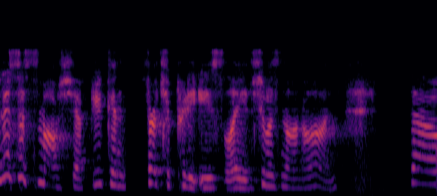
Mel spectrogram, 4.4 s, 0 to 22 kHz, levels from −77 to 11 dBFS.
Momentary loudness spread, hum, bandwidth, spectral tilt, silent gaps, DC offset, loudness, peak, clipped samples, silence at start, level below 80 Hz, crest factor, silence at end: 9 LU; none; 16.5 kHz; -0.5 dB/octave; 1.28-1.41 s; under 0.1%; -35 LUFS; -18 dBFS; under 0.1%; 0 s; under -90 dBFS; 18 dB; 0 s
